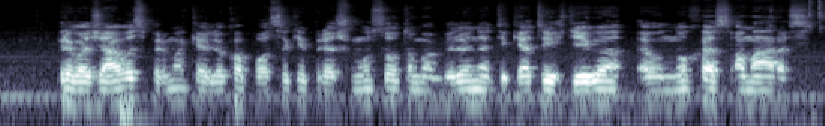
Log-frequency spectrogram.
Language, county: Lithuanian, Šiauliai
